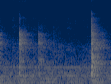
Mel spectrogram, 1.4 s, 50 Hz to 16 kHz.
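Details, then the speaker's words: EliteWheels Drive 50D carbon road wheel, new and spun slowly by hand: spins freely but gives a few dull clunks, roughly one per turn, from the hub. Ceramic bearing loose in the hub's bearing seat. "so it still spins freely but you can hear that a clunking it almost feels like the bearing is just loose and kind of clunking around inside the hub"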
